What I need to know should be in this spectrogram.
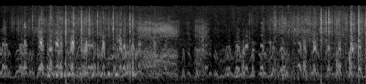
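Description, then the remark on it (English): A male desert bird's wings flap as it flies to a shallow water hole in the cool desert morning: a dense, rapid flutter of soft beats, steady, with a brief breathy whoosh partway through and no talking. “In the cool of the desert morning, the male flies up to 20 miles to a shallow water hole, then wades in up to his belly.”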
